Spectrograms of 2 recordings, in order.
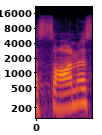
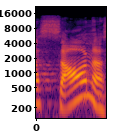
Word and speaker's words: sauna: A sauna store, and if you're Finnish, you say sauna. Sauna, yeah, that's. Sauna. I've been corrected many. That's the right. That's the correct pronunciation.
